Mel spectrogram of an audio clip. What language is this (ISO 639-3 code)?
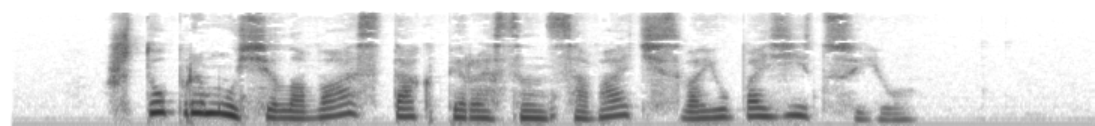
bel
